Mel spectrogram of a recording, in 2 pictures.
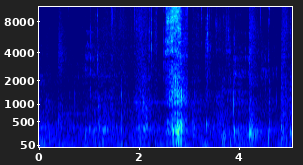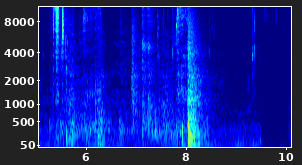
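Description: A person eating close to the microphone: chewing and biting, with three loud noisy bursts about two and a half, five and a half and eight seconds in.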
